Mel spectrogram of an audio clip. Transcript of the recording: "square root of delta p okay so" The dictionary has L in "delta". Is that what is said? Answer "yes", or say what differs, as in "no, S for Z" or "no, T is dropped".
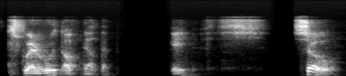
no, L is dropped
